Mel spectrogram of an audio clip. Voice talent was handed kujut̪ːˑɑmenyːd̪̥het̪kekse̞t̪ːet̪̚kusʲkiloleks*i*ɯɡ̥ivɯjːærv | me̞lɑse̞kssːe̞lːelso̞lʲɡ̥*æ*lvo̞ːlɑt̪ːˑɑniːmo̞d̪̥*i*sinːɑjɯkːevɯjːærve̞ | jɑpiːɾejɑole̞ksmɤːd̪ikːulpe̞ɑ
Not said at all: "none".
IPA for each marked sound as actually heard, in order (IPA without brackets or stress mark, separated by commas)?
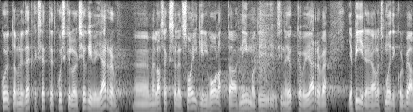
j, i, i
